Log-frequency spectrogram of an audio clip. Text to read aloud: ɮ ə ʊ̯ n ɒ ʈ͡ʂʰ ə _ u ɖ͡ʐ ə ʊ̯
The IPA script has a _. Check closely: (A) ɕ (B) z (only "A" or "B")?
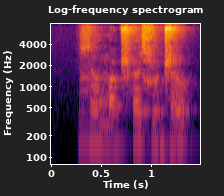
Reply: A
